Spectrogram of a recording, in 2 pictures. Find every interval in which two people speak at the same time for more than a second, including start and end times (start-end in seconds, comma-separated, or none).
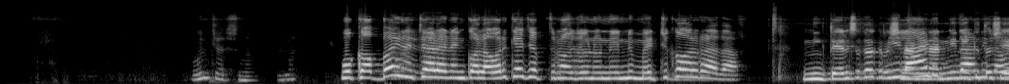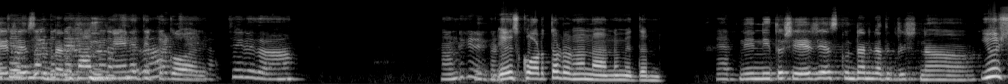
8.9-11.1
